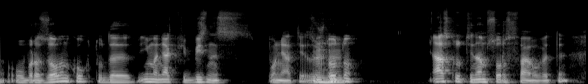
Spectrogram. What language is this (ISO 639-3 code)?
bul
